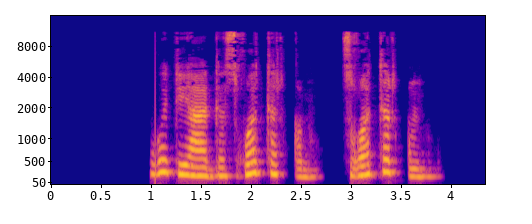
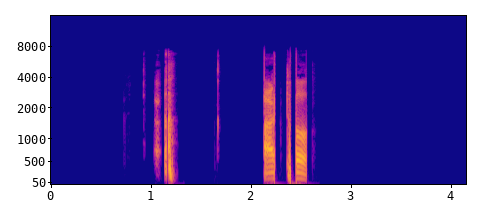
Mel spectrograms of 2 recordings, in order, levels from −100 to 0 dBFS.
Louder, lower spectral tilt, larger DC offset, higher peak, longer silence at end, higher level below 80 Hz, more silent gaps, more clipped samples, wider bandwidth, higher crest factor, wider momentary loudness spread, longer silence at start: first, -19 LUFS vs -22 LUFS; about the same, -5.5 dB/octave vs -6 dB/octave; neither; about the same, 0 dBFS vs 0 dBFS; second, 0.5 s vs 1.6 s; second, -66 dBFS vs -56 dBFS; second, 2.39-2.44 s, 2.74-2.92 s vs 1.34-1.64 s, 1.70-2.13 s; neither; first, 11.5 kHz vs 7.6 kHz; second, 20 dB vs 26 dB; first, 15 LU vs 11 LU; about the same, 1 s vs 1.05 s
